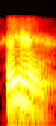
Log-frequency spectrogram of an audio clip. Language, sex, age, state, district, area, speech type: Hindi, male, 45-60, Uttar Pradesh, Prayagraj, rural, conversation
